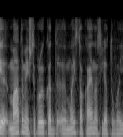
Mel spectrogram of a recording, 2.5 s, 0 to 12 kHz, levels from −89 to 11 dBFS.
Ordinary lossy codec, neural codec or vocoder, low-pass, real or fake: MP3, 64 kbps; none; 7.2 kHz; real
